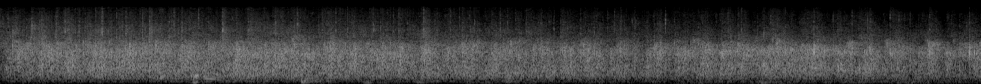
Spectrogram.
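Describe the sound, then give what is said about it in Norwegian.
An audience at the National Library of Norway (Nasjonalbiblioteket) claps steadily and densely for about ten seconds to welcome speakers, a loud, even wash of applause with no gaps and no voices standing out. “Gi dem alle en varm applaus.”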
